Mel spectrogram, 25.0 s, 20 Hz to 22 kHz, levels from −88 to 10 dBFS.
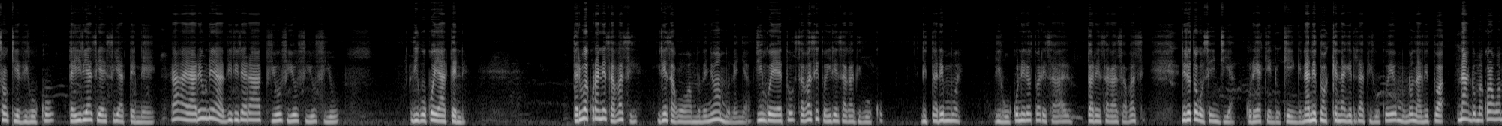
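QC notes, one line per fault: throughout, imaging from linear upsampling: rate raised from 12 kHz to 44.1 kHz by straight-line interpolation, so the band's top below 6 kHz is dulled and a mirrored copy spanning 6 to 12 kHz survives, about 35 dB down, giving sibilants a faint metallic shimmer.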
